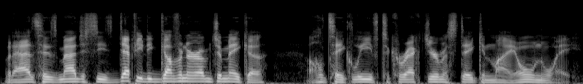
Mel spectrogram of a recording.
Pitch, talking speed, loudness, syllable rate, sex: 115 Hz, 195 wpm, -19 LUFS, 5.9 syllables/s, male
